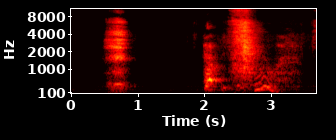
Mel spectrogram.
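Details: Hay fever sneezing fit: two loud, forceful, wet sneezes over a low background hum, one bout in a long run of repeated sneezes, sneezing into a hand towel.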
